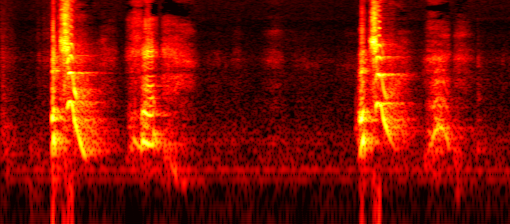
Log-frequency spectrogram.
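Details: Person sneezing while another laughs: two sharp, explosive sneezes a few seconds apart, each followed by a softer breathy sound, in a quiet room; sneezing.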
